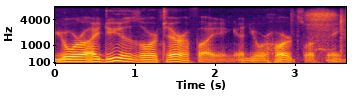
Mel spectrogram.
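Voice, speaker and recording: A man uses a put-on character voice at medium pitch, speaking at a fairly slow pace. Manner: ominous, stern.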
